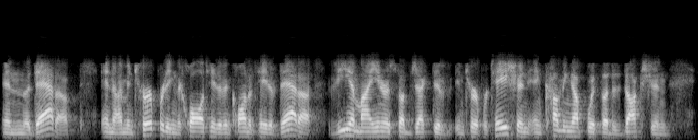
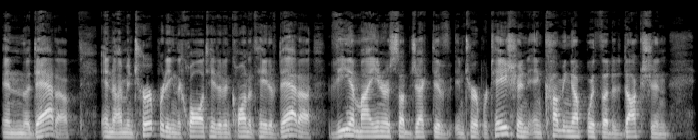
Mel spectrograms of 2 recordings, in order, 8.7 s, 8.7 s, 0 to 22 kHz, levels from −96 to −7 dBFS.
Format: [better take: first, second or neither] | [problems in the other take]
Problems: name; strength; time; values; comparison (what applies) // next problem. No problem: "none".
second | phone-call audio; poor line; nothing above 3.5 kHz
